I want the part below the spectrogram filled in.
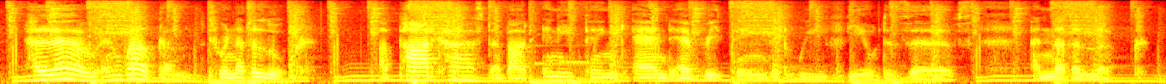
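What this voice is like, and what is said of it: Put-on accent. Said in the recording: “All right, I'm going to stop doing that accent now.”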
